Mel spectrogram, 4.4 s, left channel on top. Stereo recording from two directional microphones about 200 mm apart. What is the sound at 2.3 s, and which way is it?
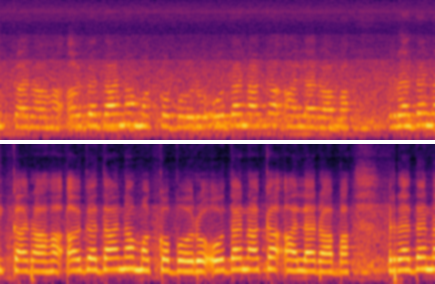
Speech, 45° right (ahead or behind).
